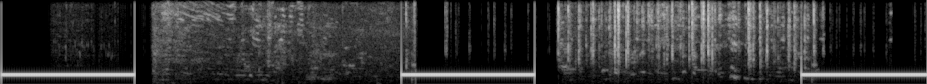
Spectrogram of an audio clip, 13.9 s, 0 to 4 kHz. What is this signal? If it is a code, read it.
Ringback tone (North America), 440 + 480 Hz.
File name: CENTRAL NMP / out patricia.martineznmp - .42674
